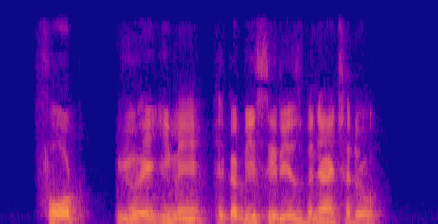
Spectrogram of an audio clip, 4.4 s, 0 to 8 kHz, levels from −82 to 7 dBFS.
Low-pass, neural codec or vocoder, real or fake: 7.2 kHz; none; real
